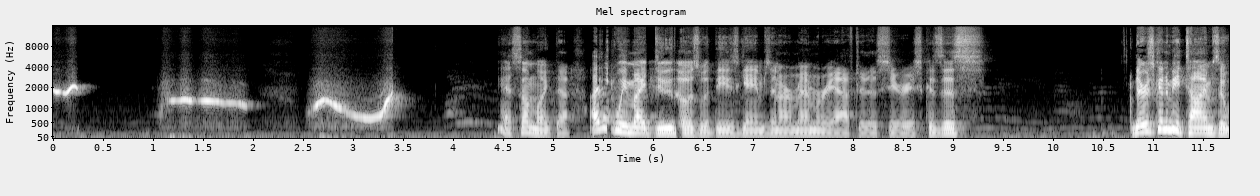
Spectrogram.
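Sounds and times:
person whistling lively phrases: 0.0s - 0.4s, 1.1s - 3.6s
speech: 4.5s - 9.4s, 10.8s - 11.7s.

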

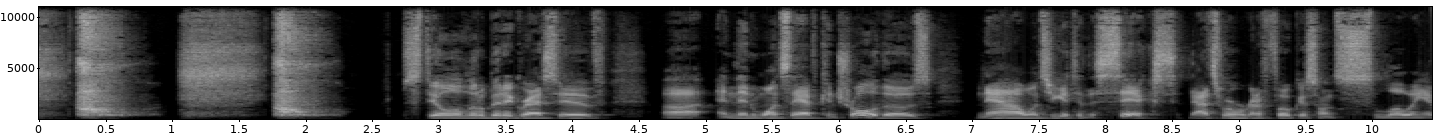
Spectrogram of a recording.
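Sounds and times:
intense fire breaths in a forceful breathing exercise: 0.0s - 2.3s
speech: 2.8s - 10.4s.

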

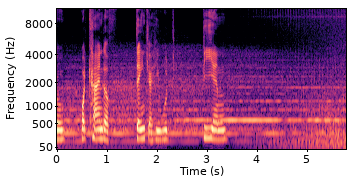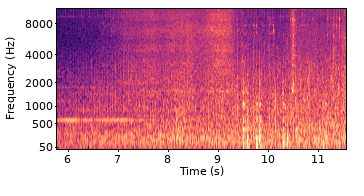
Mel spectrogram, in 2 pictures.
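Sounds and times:
speech: 0.0s - 3.5s
helicopter rotor chopping: 4.2s - 11.5s
rattling: 6.1s - 11.5s.

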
